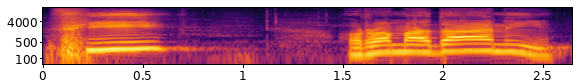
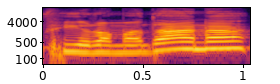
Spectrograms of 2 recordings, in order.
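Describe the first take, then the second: First: The last word ends with an 'i' vowel. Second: The last word ends with an 'a' vowel. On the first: The speaker calls it wrong. "Sorry ফি রমাদান, এখানে না হবে না" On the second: The speaker calls it right. "শেষ হরফে যাবার হবে"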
